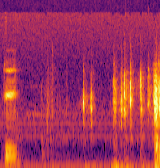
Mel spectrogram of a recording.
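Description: Computer keyboard typing: a quick run of keystrokes in the second half, entering "-test" into a text field.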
